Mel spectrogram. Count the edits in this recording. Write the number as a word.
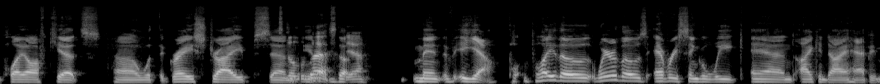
one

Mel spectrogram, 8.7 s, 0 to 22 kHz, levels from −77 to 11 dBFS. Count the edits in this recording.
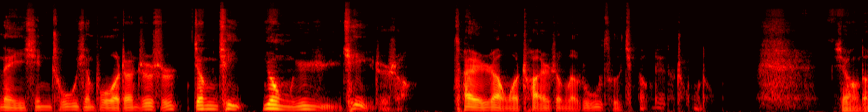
one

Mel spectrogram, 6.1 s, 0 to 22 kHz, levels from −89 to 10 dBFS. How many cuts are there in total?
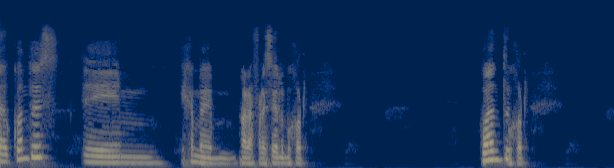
one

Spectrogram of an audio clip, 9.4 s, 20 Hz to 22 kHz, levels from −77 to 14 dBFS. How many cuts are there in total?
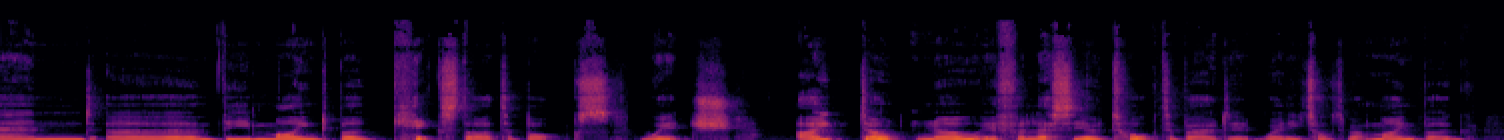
two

